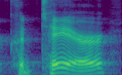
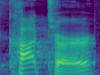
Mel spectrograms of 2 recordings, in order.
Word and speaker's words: Qatar: And some of the common ways of pronouncing it are Qatar, and then there's Qatar, Qatar, Qatar, and Qatar.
